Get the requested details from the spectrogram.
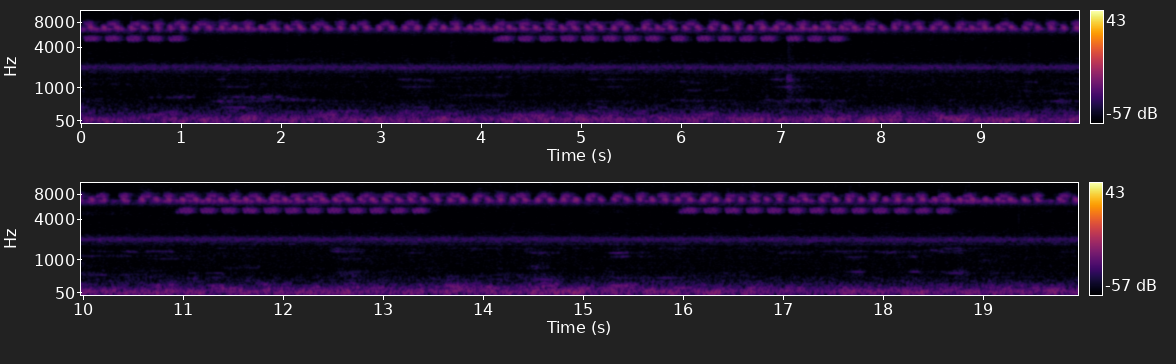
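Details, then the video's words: Several crickets at night in a rural setting: bursts of fast, regular high-pitched pulses alternating with pauses, set against an unbroken shrill drone, a steady mid-pitched whine and soft low background rumble. "Listening to Cricket Sound"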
